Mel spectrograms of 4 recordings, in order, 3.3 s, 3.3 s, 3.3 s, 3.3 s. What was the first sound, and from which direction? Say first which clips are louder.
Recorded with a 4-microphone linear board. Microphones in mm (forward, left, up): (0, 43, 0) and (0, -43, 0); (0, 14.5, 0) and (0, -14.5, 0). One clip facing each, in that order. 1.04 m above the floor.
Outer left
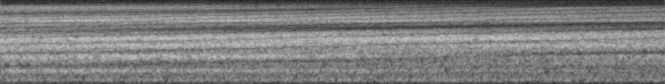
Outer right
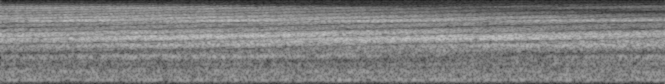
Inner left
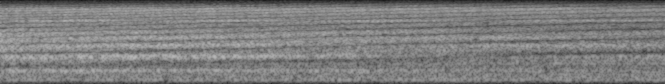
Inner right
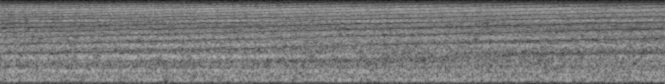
A drone: outer left 5 dB, inner left 6 dB; 45° left (ahead or behind).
